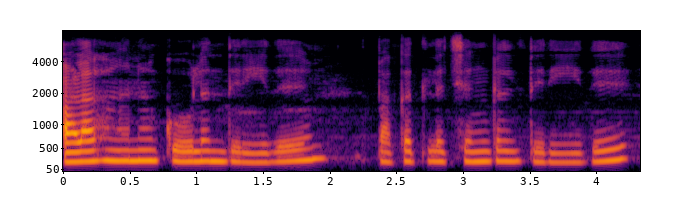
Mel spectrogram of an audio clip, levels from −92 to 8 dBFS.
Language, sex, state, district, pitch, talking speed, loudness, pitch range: Tamil, female, Tamil Nadu, Kanyakumari, 220 Hz, 85 wpm, -22 LUFS, 210-230 Hz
